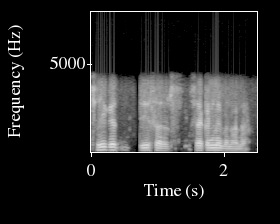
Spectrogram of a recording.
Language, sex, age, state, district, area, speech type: Urdu, male, 18-30, Uttar Pradesh, Saharanpur, urban, conversation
